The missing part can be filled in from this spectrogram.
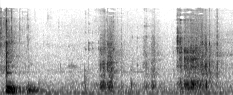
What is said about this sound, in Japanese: ちょっと音が入りますが、片揚げポテト食べてみましょうか。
